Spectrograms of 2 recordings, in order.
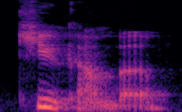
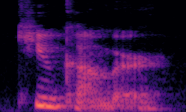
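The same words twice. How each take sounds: First: The final R is not pronounced. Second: The final R is clearly pronounced. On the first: "in British English, this is cucumber" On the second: "the R is pronounced at the end"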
